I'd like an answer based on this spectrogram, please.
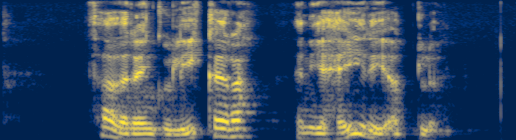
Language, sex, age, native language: Icelandic, male, 40-49, Norwegian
